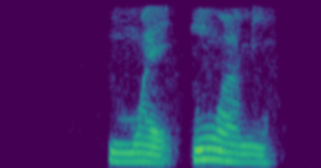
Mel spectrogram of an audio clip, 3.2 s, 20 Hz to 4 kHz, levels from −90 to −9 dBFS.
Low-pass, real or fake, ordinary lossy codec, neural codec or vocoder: 3.6 kHz; real; MP3, 32 kbps; none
